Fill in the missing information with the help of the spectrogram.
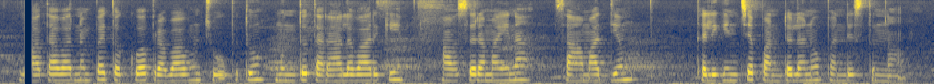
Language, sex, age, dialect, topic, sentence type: Telugu, male, 25-30, Utterandhra, agriculture, statement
